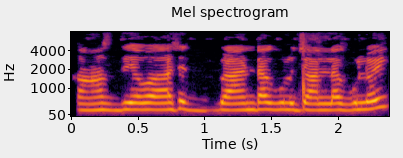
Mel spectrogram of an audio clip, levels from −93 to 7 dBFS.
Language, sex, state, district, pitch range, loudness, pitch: Bengali, female, West Bengal, Dakshin Dinajpur, 225-245 Hz, -16 LUFS, 235 Hz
